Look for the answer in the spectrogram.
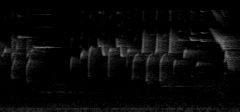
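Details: Short burst of European goldfinch song from a newly caught bird, with bright rising chirps in quick succession ending in a high buzzy note.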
